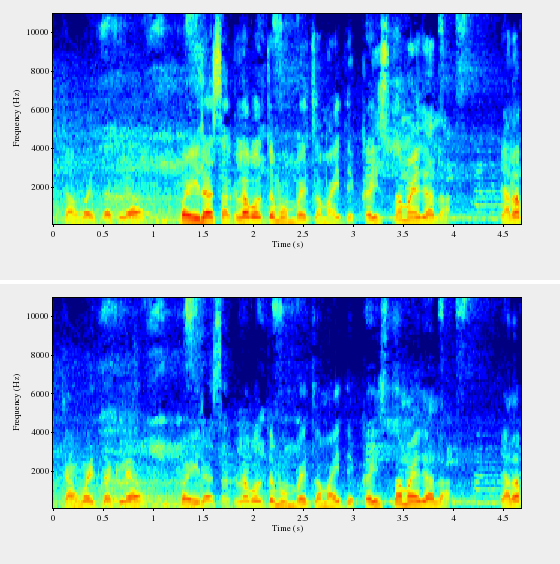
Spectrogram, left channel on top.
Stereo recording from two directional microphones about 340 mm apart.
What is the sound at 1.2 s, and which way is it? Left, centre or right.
Speech, left.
